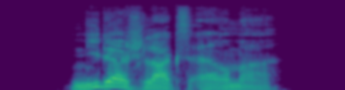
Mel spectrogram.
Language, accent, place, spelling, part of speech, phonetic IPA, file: German, Germany, Berlin, niederschlagsärmer, adjective, [ˈniːdɐʃlaːksˌʔɛʁmɐ], De-niederschlagsärmer.ogg
- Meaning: comparative degree of niederschlagsarm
